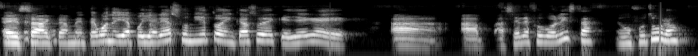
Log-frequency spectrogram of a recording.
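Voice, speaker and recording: A woman's voice: on the high side, moderate pace. A woman co-hosting an interview, chiming in with agreement and follow-up questions. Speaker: co-host. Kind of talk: casual interview chat.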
